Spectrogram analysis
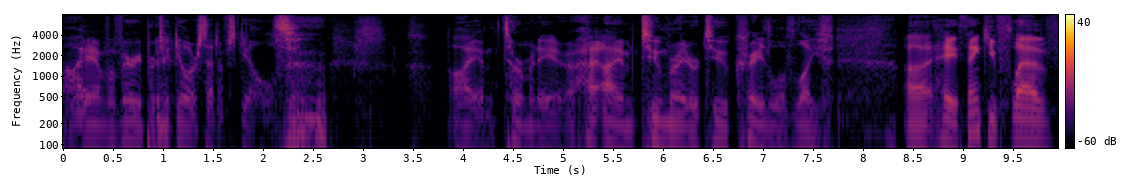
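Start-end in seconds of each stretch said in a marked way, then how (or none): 0.0-2.3 low, soft put-on menace; Liam Neeson. Host impersonating named action star, low quiet menace. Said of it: "Liam Neeson and Pierce Brosnan". 3.9-7.7 low, softer put-on title announcement; mock movie-star voice. Host running through film-title gag, low actor voice. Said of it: "Gerard Butler all to do".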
